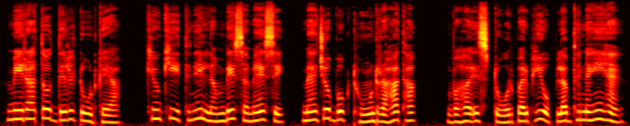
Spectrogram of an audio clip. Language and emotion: Hindi, sad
